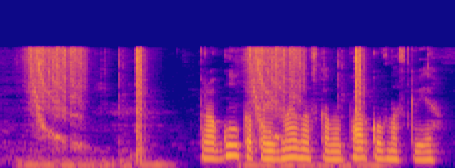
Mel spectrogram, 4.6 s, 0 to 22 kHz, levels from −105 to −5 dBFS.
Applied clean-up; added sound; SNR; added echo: classical method log-MMSE.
